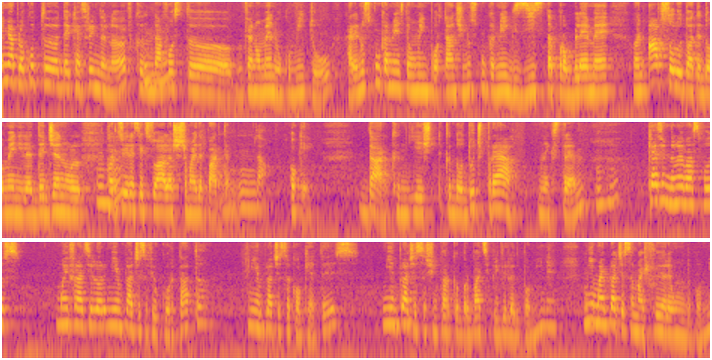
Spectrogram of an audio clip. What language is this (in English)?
Romanian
